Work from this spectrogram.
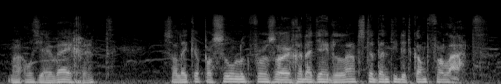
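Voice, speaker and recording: A man's voice: lowish voice, steady tone, normal speed, a little hiss or hum, close to an everyday voice. An actor playing a firm, shrewd, commanding male leader in a radio drama. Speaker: underground organizer.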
